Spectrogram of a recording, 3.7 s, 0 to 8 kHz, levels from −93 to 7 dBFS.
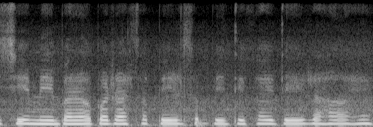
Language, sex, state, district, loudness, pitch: Hindi, female, Arunachal Pradesh, Longding, -13 LUFS, 225 Hz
